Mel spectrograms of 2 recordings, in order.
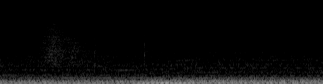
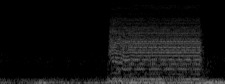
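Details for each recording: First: Mercedes W124 petrol engine idling after cleaning the clogged fuel tank strainer: the engine tries to stall at first, then revs even out to a steady low rumble; fuel pump, previously loud, now barely audible. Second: Mercedes W124 fuel pump, switched on for testing, gives a loud, steady buzzing whine for about a second when it should be nearly silent; flow is weak, barely trickling. Suspected clogged in-tank strainer, to be cleaned; finding: loud fuel pump whine from clogged strainer.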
